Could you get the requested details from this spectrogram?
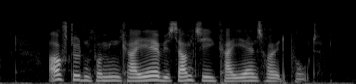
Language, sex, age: Danish, female, 55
